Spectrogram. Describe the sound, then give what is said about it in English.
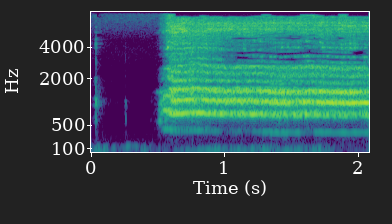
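A sudden, piercing scream bursts in after a brief silence as an arrow strikes a pink fruit and lodges in its center. The scream holds at full intensity, harsh, sustained and loud, with no talking over it. “It hits a pink fruit exactly in the center and lodges in the fruit, and as soon as it strikes the fruit, you hear this ungodly scream.”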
